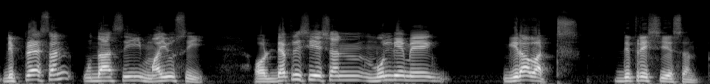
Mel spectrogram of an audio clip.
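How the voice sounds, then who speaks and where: A man teaching English vocabulary in a classroom lesson, repeating word pairs slowly and explaining them in Hindi. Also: fairly high pitch, expressive, clean tone.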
